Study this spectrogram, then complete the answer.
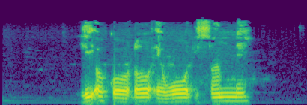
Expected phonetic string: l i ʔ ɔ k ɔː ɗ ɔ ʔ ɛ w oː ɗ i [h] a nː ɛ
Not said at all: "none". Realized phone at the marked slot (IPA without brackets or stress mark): s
